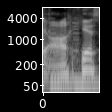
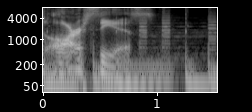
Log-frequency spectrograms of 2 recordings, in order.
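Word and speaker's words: Arceus: Also speaking of Archus, how does he pronounce sky form? He better say Archus or not Arius.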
